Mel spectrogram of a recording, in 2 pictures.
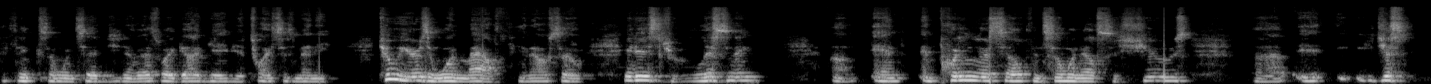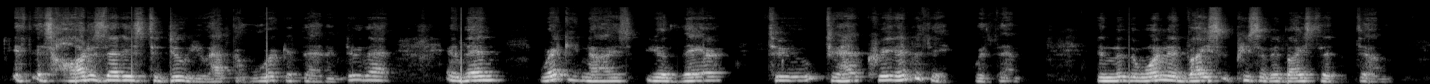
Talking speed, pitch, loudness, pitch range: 155 wpm, 160 Hz, -19 LUFS, 145-185 Hz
